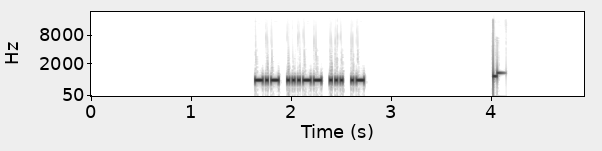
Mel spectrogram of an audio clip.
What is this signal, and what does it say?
Morse code, heard as a keyed tone, about 41 wpm, 700 Hz. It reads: K3SA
